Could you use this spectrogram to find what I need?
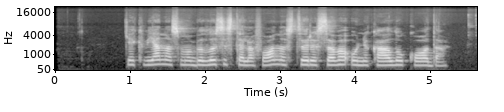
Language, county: Lithuanian, Klaipėda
